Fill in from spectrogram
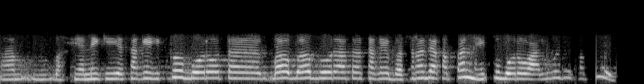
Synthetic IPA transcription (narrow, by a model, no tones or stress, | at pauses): ãjaːnikiɐsãkʰeɦɪkɓoːɾot̪ɐɓɐɓɐɓoːɾat̪ɐːsãkʰebɐsɾə̃d͡ʑakʰɐpənɦɪkɓoːɾoʋaːluəd͡ʑekʰɐpu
